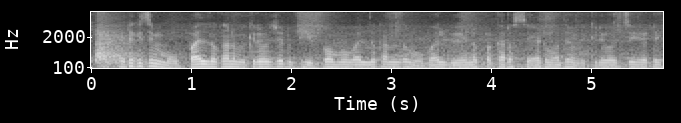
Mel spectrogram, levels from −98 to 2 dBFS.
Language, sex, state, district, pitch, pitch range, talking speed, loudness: Odia, male, Odisha, Khordha, 125 Hz, 120-135 Hz, 180 wpm, -18 LUFS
